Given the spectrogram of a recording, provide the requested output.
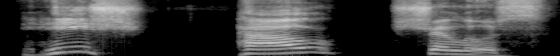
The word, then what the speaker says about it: hishtalshelus: So there is in Hebrew, the word is hish tal shelus. Let me tell you how it's spelled if you want to write it down. HISHTAL SHELUS.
